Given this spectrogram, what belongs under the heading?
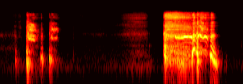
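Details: Two short coughs, a pause, then a longer, harsher cough bout with rough bursts, from a woman vaping in bed, described as a smoker's cough: cough.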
